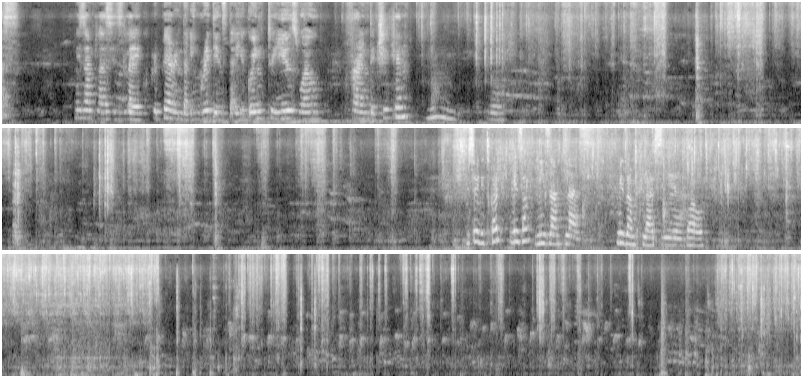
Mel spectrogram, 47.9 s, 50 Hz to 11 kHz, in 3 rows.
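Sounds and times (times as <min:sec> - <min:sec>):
dishes scraping and rubbing: 0:23.4 - 0:44.7, 0:46.1 - 0:47.9
water running from tap: 0:24.8 - 0:35.2, 0:46.3 - 0:47.9.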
